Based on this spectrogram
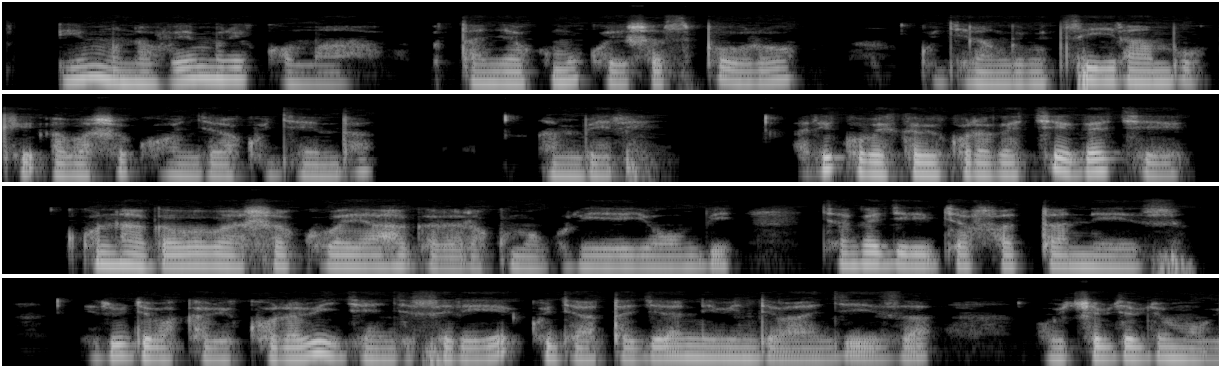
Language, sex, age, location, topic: Kinyarwanda, female, 18-24, Kigali, health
